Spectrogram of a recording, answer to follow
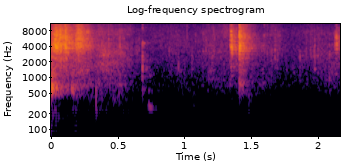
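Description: Rustling and scuffling as a pet dog is gathered up onto a person's lap: a burst of rustling at the start that fades over about half a second, then a short scuffle about one and a half seconds in.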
